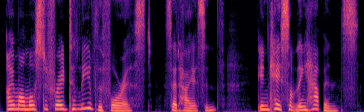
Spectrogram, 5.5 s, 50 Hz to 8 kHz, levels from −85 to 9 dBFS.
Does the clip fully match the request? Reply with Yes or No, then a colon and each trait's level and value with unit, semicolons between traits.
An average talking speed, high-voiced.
Yes: average, 145 wpm; high, 240 Hz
